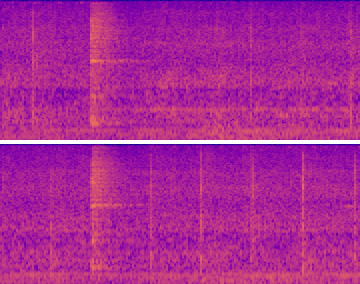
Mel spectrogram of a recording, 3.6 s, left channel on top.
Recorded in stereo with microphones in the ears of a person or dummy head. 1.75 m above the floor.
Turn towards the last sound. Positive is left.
turn(degrees=40)  # may be behind; listen again after turning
